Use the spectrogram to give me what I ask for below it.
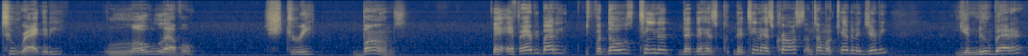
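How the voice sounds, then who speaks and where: A man's voice: high-pitched, animated, measured pace, long pauses, darkish tone. A man delivering a heated, mocking, profane rant as a vlogger, often stumbling and repeating phrases. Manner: heated, mocking, swears constantly; stammering restarts and repeated phrases. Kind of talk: profane ranting commentary.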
